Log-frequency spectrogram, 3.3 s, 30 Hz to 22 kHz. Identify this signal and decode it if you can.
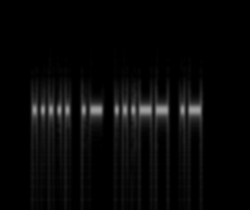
Morse code, heard as a keyed tone, about 22 wpm, 700 Hz. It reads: 5A3A
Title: Common Cut Numbers - 4-Digit 22wpm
